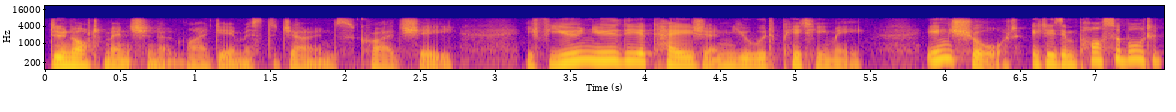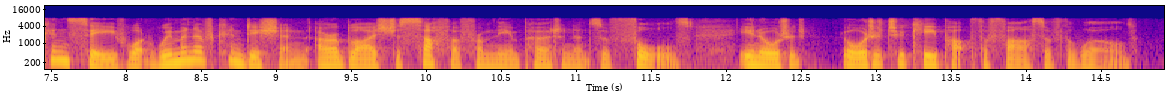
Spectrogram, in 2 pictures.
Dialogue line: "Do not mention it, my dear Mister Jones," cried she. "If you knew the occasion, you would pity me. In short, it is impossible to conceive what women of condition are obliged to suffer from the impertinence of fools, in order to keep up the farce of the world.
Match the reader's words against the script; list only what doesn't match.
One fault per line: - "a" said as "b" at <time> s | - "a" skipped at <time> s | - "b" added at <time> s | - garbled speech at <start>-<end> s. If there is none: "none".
- "order" added at 12.8 s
